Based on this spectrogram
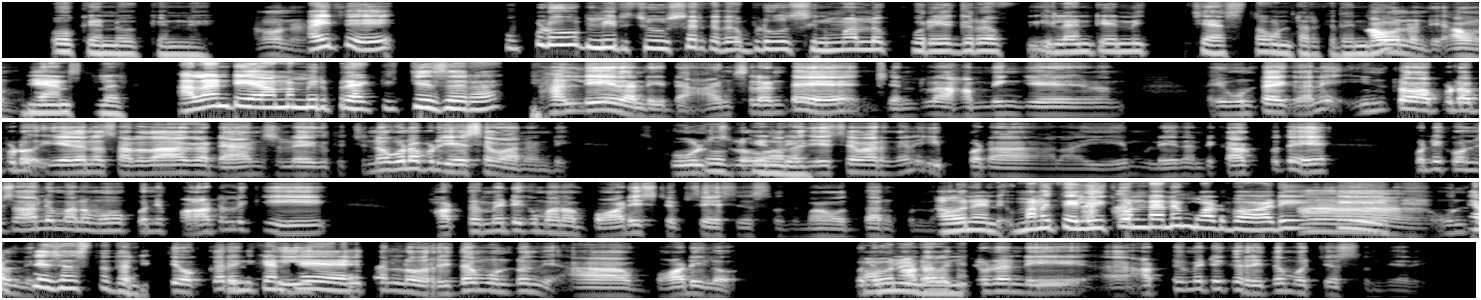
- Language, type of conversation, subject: Telugu, podcast, ఏ సినిమా లుక్ మీ వ్యక్తిగత శైలికి ప్రేరణగా నిలిచింది?
- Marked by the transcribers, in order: in English: "కొరియోగ్రాఫ్"; in English: "ప్రాక్టీస్"; in English: "జనరల్‌గా హమ్మింగ్"; other background noise; in English: "డాన్స్"; in English: "స్కూల్స్‌లో"; in English: "ఆటోమేటిక్‌గా"; in English: "బాడీ స్టెప్స్"; chuckle; distorted speech; in English: "బాడీ"; in English: "రిథమ్"; in English: "బాడీలో"; in English: "ఆటోమేటిక్‌గా"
